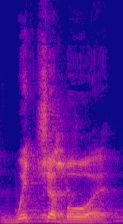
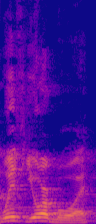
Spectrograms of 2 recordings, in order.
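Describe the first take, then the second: First: The words run together as witcha. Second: The words are said fully as with your. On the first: The speaker calls it right. "F Witcha Boy" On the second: The speaker calls it wrong. "Not with your boy"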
